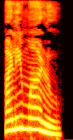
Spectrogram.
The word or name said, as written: ಆಳಮಾಳ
